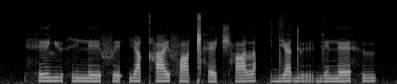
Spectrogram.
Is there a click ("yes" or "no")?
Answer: yes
